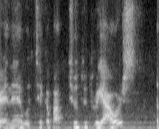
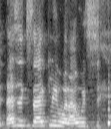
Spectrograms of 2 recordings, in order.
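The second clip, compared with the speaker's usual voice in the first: much higher, words squeezed out through laughter; laughing; 11 semitones higher, 3 dB louder than usual. Real, not acted. Streamer agrees with the comment while still cracking up. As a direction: barely get the words out for laughing.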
